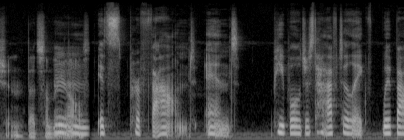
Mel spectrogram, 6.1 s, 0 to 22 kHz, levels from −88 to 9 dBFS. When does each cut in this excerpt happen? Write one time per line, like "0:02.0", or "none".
0:01.3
